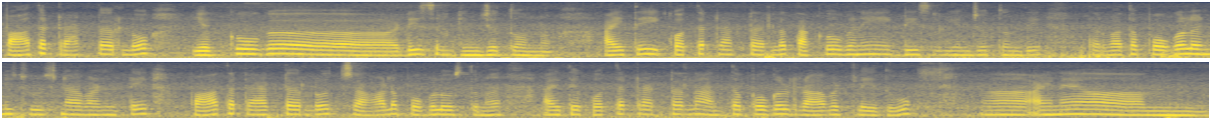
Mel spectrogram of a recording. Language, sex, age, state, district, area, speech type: Telugu, female, 18-30, Andhra Pradesh, Sri Balaji, rural, spontaneous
